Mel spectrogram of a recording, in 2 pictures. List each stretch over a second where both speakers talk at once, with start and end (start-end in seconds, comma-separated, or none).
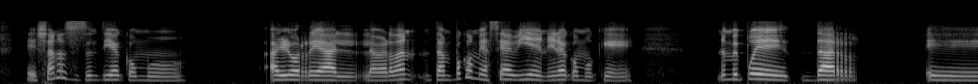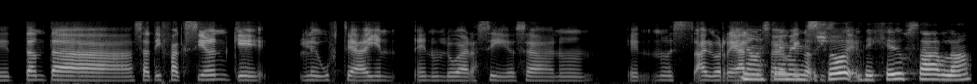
17.2-18.4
